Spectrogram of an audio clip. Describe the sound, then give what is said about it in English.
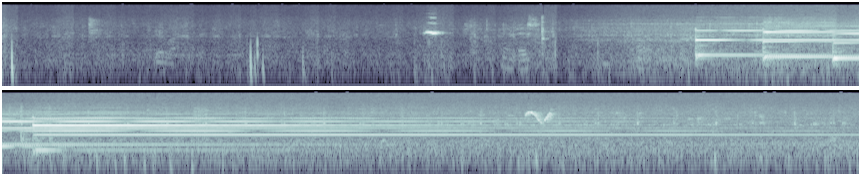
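A mantel clock ticks faintly and sparsely, then chimes the quarter hour: a short run of four bright bell notes, their tones overlapping and slowly fading out. “Any second it should chime the quarter hour, and it's because I'm waiting for it, it's taking a long time.”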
